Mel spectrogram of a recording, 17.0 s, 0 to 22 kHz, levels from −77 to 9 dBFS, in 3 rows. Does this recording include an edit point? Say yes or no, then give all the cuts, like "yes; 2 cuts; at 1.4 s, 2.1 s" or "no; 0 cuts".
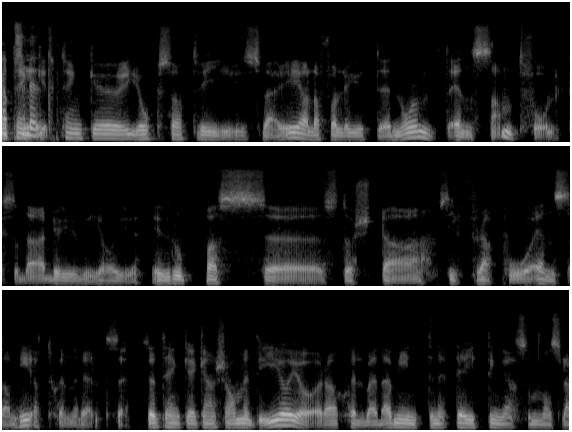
yes; 1 cut; at 14.7 s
